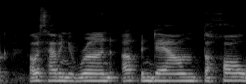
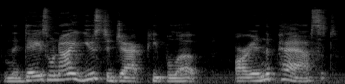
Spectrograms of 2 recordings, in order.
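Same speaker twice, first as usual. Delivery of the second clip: ordinary talk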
